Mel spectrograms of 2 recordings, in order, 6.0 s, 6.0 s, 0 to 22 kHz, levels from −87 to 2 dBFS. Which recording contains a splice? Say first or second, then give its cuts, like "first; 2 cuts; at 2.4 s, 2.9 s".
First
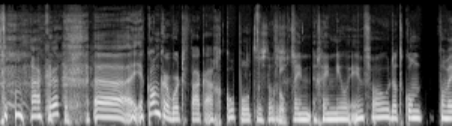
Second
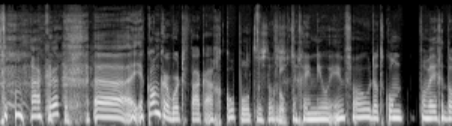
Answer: second; 1 cut; at 3.9 s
